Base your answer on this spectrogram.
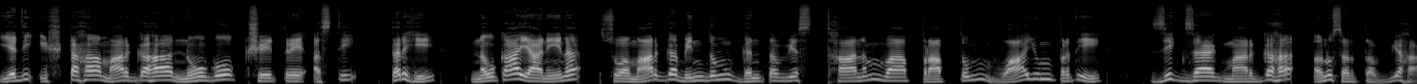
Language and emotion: Sanskrit, neutral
